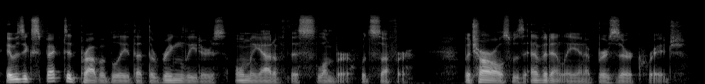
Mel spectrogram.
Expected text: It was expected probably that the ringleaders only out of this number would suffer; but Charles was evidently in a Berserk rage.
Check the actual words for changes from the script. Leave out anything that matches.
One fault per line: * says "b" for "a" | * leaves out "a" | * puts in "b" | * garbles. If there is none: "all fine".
* says "slumber" for "number"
